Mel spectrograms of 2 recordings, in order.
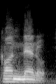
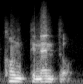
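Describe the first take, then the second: First: It is said in a relaxed American way. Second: It is said carefully, every sound made clear. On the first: "Americans say continental. They don't pronounce it continental. They say continental" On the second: "I try to be clear. So I never say continental anymore. I say continental"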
